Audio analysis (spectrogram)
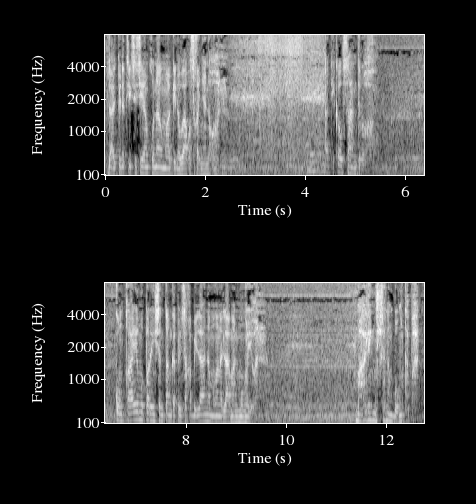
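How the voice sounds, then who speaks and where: A man's voice: mid-range voice, fairly even intonation, normal speed, long pauses, natural voice. An actor playing a remorseful young man in a Filipino radio drama, with an earnest, confessional delivery and a Filipino accent. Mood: guilty, remorseful. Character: remorseful young man who jilted his bride. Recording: noisy radio drama recording.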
